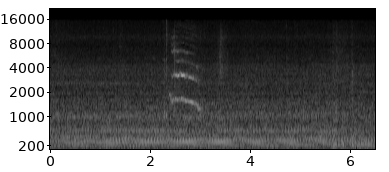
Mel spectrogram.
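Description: A Ragdoll kitten gives a single high meow, about half a second long, rising then falling in pitch, a couple of seconds in. A steady low hum runs underneath.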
